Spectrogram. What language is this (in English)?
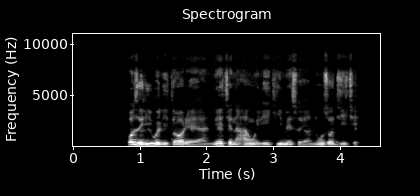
Igbo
